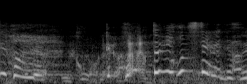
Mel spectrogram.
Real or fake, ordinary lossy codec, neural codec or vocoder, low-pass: fake; none; autoencoder, 48 kHz, 32 numbers a frame, DAC-VAE, trained on Japanese speech; 7.2 kHz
